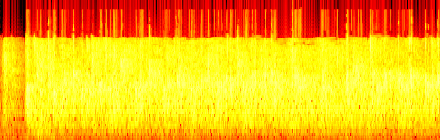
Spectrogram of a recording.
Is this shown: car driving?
no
